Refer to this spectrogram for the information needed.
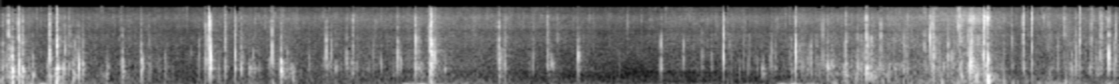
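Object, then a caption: Plastic zip bag with soft stuffing. A clear zip-lock plastic bag full of white fluffy filling is squeezed with thumbs and fingers. It gives off soft, irregular crinkling and sharp, bright crackles that come in quick bursts with short quiet gaps. Each crackle stops almost instantly.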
